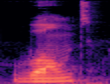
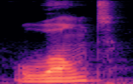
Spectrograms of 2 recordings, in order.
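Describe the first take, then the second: Both takes have the same delivery.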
